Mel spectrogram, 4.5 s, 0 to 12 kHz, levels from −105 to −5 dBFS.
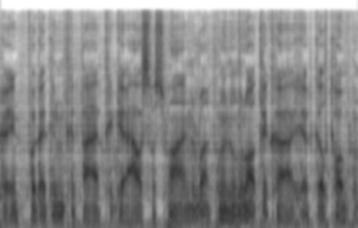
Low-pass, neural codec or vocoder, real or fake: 9.9 kHz; autoencoder, 22.05 kHz, a latent of 192 numbers a frame, VITS, trained on many speakers; fake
